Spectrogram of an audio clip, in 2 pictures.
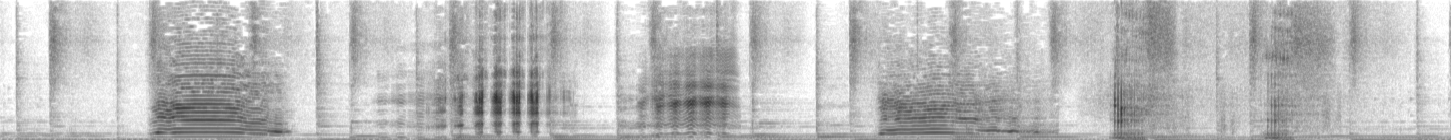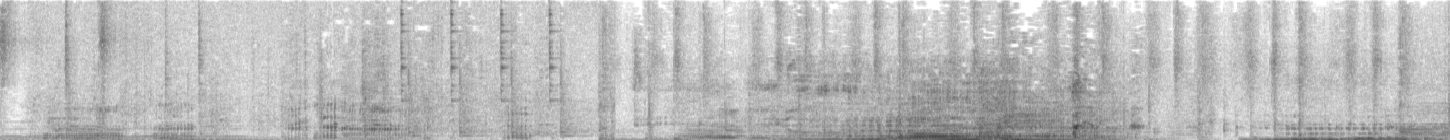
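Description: Background music with a steady low bass line under animal calls: a chimpanzee's high, arching calls three times in the first five seconds, then pig calls, and a loud low-pitched call near the end.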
